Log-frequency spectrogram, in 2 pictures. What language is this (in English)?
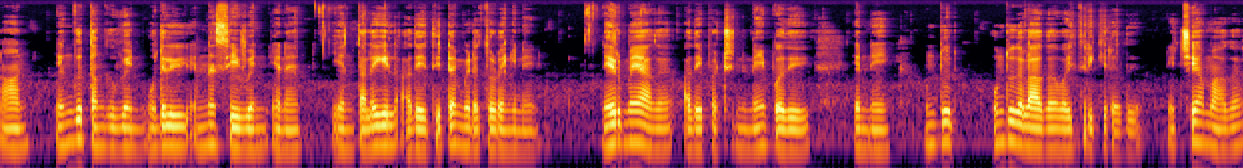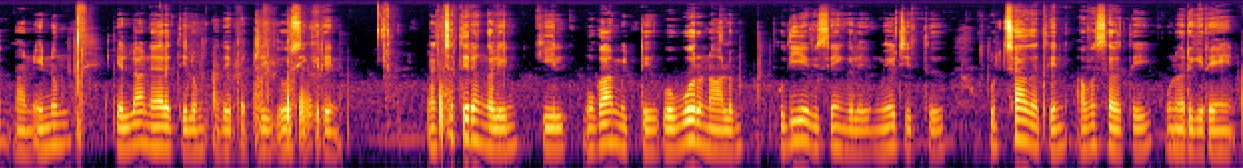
Kota (India)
